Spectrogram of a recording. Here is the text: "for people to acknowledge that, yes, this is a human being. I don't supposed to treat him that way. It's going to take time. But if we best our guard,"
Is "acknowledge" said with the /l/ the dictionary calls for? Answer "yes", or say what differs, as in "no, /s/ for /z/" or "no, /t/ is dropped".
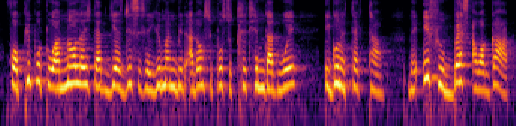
yes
